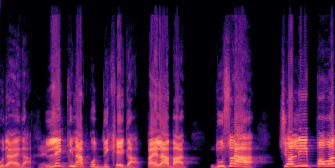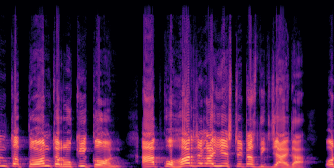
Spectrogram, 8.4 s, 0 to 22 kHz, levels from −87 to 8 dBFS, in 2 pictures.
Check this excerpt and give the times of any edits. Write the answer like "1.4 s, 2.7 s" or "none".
none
